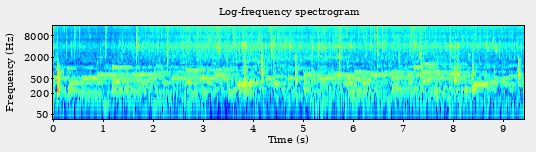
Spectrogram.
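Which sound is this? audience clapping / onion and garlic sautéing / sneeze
onion and garlic sautéing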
